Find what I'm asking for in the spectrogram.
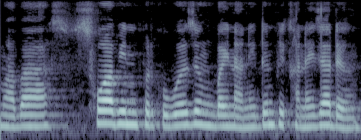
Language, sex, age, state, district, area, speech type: Bodo, female, 30-45, Assam, Kokrajhar, rural, spontaneous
